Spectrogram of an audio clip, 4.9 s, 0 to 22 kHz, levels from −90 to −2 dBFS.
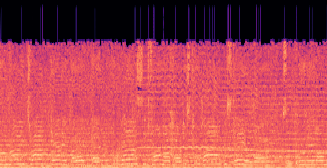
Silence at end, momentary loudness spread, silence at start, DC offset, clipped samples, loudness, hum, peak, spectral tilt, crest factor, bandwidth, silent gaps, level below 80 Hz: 0 s; 1 LU; 0 s; under 0.1%; under 0.1%; -9 LUFS; none; 0 dBFS; -3 dB/octave; 10 dB; 17.5 kHz; none; -20 dBFS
